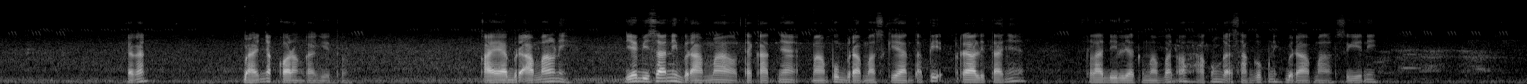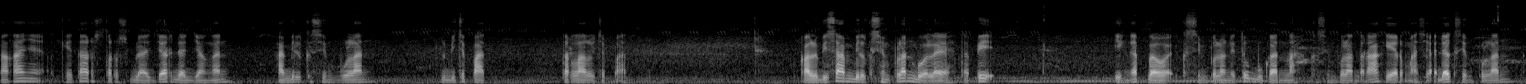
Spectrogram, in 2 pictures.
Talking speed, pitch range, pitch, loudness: 110 wpm, 95-125 Hz, 105 Hz, -27 LUFS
